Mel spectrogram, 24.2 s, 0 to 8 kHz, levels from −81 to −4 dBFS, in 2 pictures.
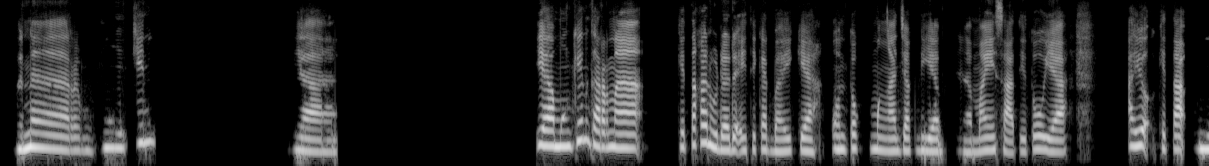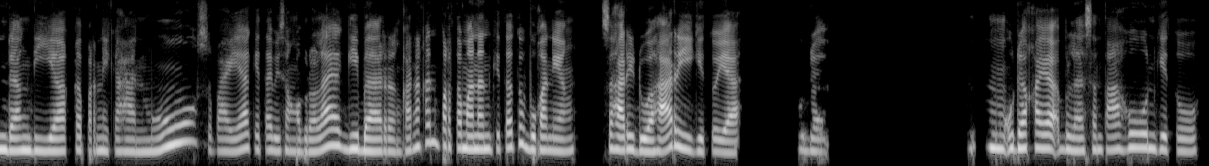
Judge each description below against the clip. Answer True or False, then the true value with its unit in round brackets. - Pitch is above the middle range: True (200 Hz)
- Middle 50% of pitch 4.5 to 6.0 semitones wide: False (3.4 semitones)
